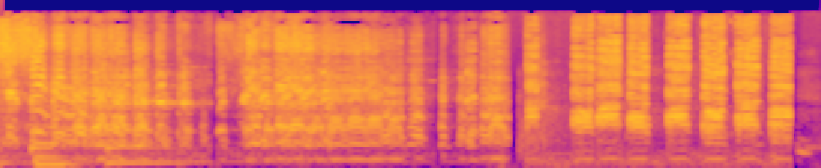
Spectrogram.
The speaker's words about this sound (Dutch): Oh, wat is dit? Een flamingo. Oh, nee. Ik snap wel dat je dat zegt. Het lijkt wel een klein beetje op dat geluid. Maar het is het niet. Het is een gans. Ja, het is een gans inderdaad. Heel goed. Die klinken heel hard.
